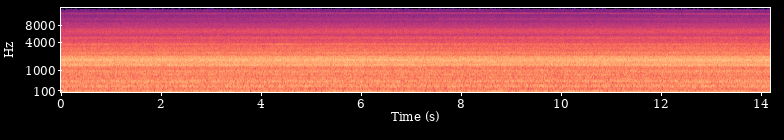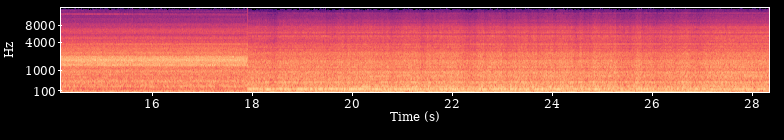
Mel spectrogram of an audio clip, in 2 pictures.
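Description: Steady in-flight cockpit noise of an F-16D fighter jet, a continuous rush of jet engine and airflow. About eighteen seconds in the sound changes suddenly: the higher hiss drops away and a lower drone takes over.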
